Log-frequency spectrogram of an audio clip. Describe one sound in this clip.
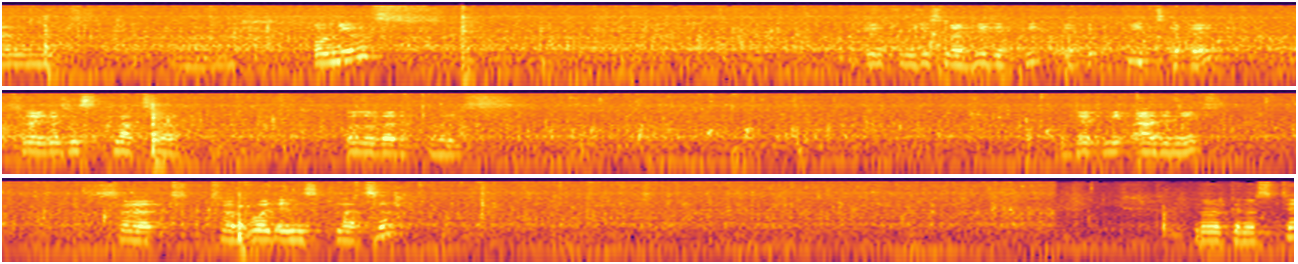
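A spatula scrapes and taps against a metal pot.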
